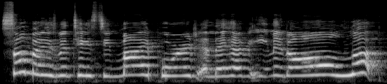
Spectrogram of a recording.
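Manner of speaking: high, quick little bear cry; very high wee voice, fast and upset. A narrator's reading. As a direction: squeal it as a tiny upset bear. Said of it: "cried a little wee bear in his little wee voice".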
